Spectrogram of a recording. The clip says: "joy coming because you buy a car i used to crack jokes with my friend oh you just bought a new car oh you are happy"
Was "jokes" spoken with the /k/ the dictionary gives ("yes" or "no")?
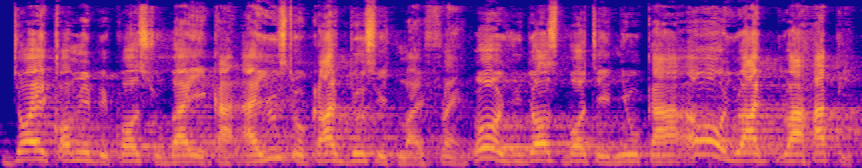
no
